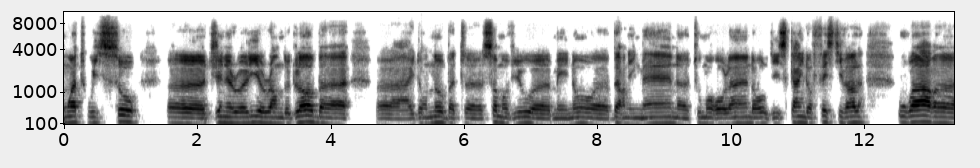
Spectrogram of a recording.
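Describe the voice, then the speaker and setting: A man with a French accent speaks at a fairly slow pace in a medium pitch, his intonation flat and monotone against a quiet background. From France. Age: 60s. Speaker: former DJ and businessman. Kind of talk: interview. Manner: halting.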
